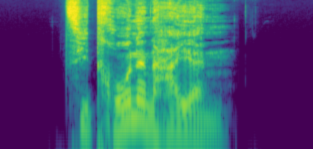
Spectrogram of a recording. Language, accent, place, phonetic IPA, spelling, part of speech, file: German, Germany, Berlin, [t͡siˈtʁoːnənˌhaɪ̯ən], Zitronenhaien, noun, De-Zitronenhaien.ogg
- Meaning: dative plural of Zitronenhai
